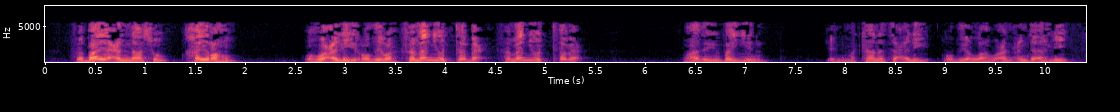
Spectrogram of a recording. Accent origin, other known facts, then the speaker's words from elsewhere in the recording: Kuwait; وعندنا في الكويت نقول نشرق باسمه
